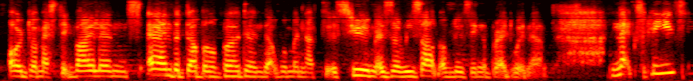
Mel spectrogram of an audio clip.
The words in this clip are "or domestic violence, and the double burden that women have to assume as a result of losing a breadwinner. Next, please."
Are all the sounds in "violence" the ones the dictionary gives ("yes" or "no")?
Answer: yes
